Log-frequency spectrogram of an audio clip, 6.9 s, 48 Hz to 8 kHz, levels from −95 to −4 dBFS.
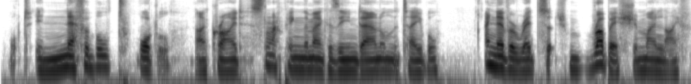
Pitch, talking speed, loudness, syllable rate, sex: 115 Hz, 175 wpm, -22 LUFS, 5.2 syllables/s, male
